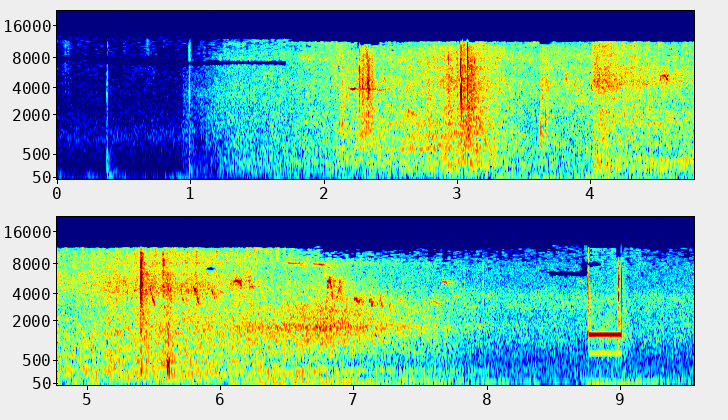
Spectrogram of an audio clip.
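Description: A sedan drives up and pulls to a stop.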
